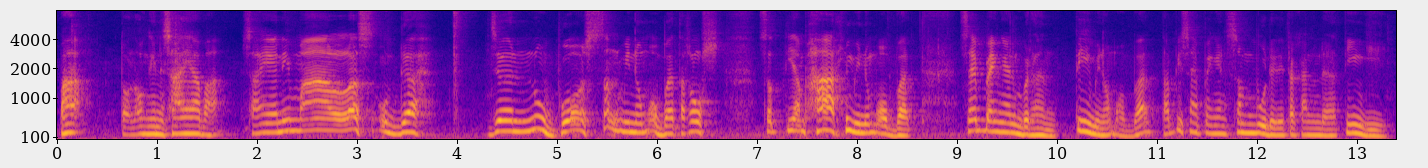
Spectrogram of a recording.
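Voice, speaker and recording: A woman's voice: mid-range voice, animated, a little slow, vocal fry, darkish tone. A woman voicing a weary male army commander who pleads and grumbles about his illness. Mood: pleading. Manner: complaining, pleading.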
